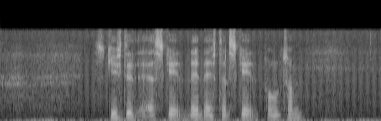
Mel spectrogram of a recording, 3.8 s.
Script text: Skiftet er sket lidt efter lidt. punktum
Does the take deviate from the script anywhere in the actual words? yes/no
yes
